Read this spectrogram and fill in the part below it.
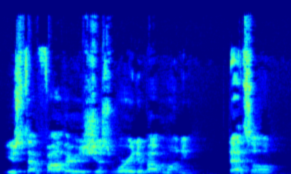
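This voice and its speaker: A man voicing a kind, affectionate, even-tempered mother in a storybook read-aloud. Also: fairly high pitch, a little fast. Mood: calm, placating. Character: Percy's kind, soothing, doting mother, adult woman. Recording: roomy echo.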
